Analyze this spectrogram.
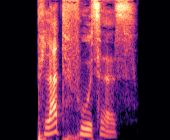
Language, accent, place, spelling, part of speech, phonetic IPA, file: German, Germany, Berlin, Plattfußes, noun, [ˈplatˌfuːsəs], De-Plattfußes.ogg
- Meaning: genitive singular of Plattfuß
